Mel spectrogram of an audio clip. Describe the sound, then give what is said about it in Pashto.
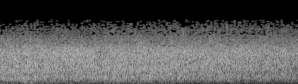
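Members of the US Congress stand and applaud Afghan President Ashraf Ghani's speech in Washington: continuous, even clapping from many hands that forms a dense hiss, steady and unbroken from start to end. “د اشرف غنی دې خبرې ته د کانګرس غړي پاڅېدل او چکچکې ورته وکړل.”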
